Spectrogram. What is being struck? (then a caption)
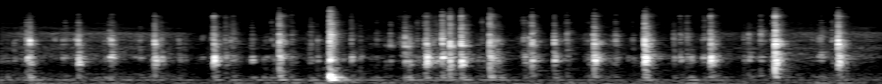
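Plastic mechanical keyboard keys. Both hands type rapidly with their fingertips on a white full-size mechanical keyboard with plastic keycaps resting on a desk. About two dozen quick, bright, clicky taps come in an uneven stream, each dying away almost instantly. A faint steady hum sits underneath.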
